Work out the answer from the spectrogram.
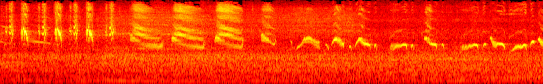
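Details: An old, large, wild-caught male-type fighting Chinese hwamei with a wild 'forest' voice sings loud, varied phrases: rapid repeated high notes, then rich slurred whistles rising and falling, two or three per second, over steady hiss.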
